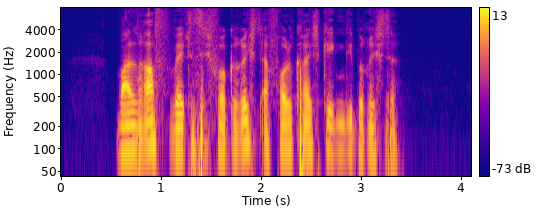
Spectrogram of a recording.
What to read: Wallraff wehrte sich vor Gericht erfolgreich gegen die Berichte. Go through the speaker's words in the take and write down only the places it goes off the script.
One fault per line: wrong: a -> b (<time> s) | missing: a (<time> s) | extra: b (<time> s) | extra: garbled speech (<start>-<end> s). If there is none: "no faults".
no faults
